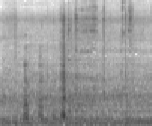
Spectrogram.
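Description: A few short clicks and small high ticks of handling, like keys or small objects being moved, over a steady low background rumble.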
